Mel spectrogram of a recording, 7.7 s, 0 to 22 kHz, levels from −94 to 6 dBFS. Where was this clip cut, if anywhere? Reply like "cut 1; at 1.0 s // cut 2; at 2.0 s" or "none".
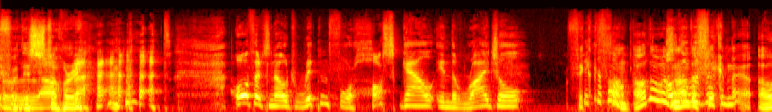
none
